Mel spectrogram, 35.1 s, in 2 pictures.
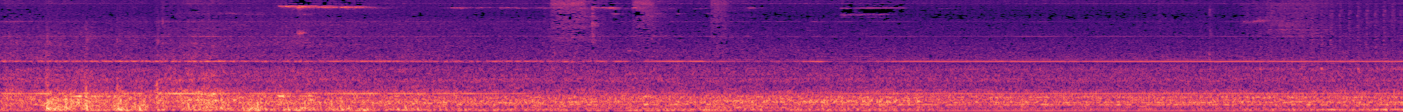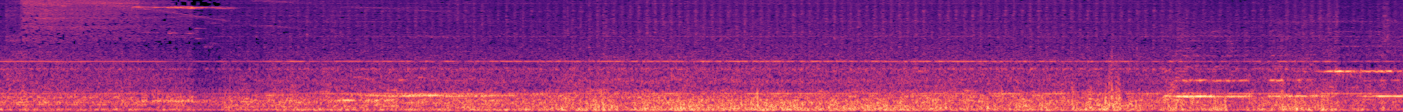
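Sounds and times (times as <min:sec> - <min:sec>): railcar running with whine: 0:00.0 - 0:35.0
high-pitched wheel squeals: 0:01.0 - 0:11.5, 0:17.6 - 0:25.3, 0:31.2 - 0:35.0.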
